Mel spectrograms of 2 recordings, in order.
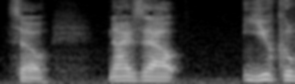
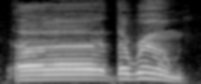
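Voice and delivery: excited announcement; 6 semitones higher, 9 dB louder, much slower than usual. Real, not acted. Exclaiming the movie title.

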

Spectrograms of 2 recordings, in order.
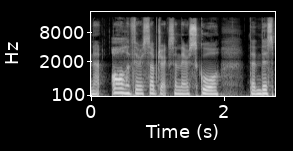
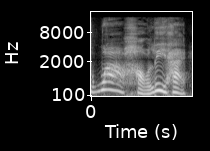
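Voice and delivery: excited compliment; 4 semitones higher than usual. Shown as a demonstration. Demonstrating a typical compliment.

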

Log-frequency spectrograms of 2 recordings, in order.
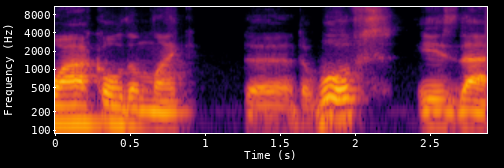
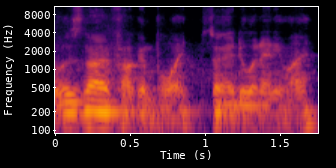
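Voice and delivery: defeated inner voice; 4 semitones lower, 7 dB quieter, faster than usual. Retold or imitated. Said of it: "it'll just be like".

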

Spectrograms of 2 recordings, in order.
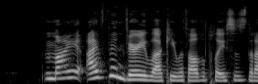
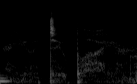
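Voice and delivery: barely audible whisper; mock-intimate whisper; 24 dB quieter than usual. Probing co-host's toilet paper choice, whispered. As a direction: whisper the question very softly.

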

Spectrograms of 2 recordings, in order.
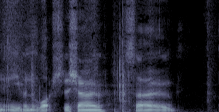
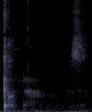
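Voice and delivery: whisper; 25 dB quieter than usual. Real, not acted. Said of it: "whispered aside".

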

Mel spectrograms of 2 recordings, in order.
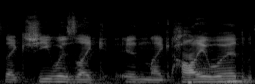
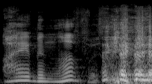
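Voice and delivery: lovestruck; 6 semitones higher, 11 dB louder than usual. Pretend. Lovestruck Harry voice, laughing.

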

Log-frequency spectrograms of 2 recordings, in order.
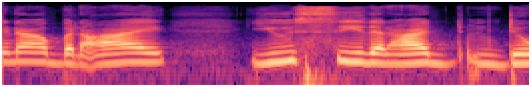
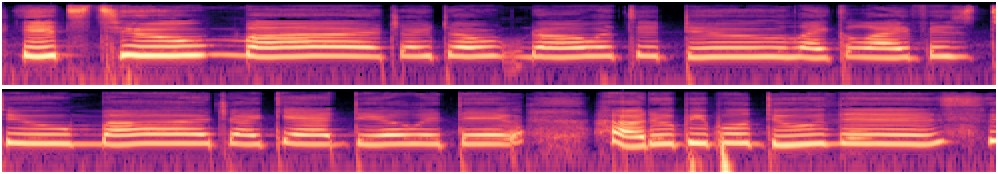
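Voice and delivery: high, slow, strained voice near tears; replaying the overwhelm in a wobbly high voice; retold crying despair; 9 semitones higher, slower than usual. Telling her family how she broke down that day, in a high, slow tearful voice. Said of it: "I was like".

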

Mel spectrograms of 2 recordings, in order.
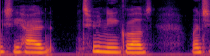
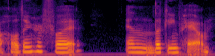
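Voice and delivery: ordinary delivery

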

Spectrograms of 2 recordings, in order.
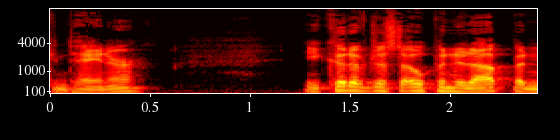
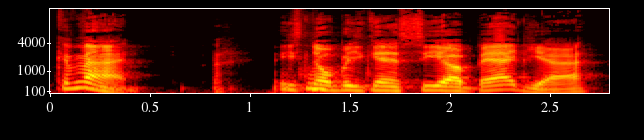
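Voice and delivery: put-on high, loud Boston accent; hammed-up Boston accent; 7 semitones higher, 4 dB louder than usual. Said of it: "Boston Tyler".

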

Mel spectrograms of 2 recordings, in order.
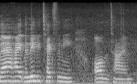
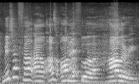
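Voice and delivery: normal talking voice

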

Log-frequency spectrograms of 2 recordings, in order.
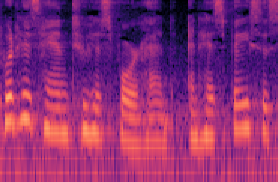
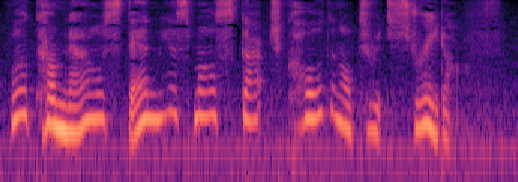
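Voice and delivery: higher, slow, swaggering bargain; bargaining boast; 9 semitones higher, 4 dB louder than usual. A narrator's reading. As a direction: strike a cocky deal for whisky. Jude bargaining for a whisky.

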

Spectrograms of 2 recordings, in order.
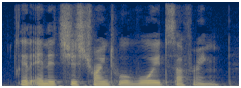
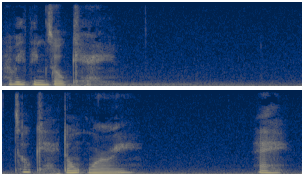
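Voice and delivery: soothing whisper; 4 semitones higher, 10 dB quieter than usual. Pretend. Soothing the panicked inner voice.

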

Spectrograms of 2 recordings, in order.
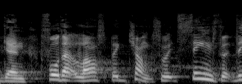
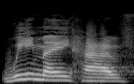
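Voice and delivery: very slow, weighted phrasing; slow emphatic reading; much slower than usual. Shown as a demonstration. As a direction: lean into each word slowly. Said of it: "look at that word".

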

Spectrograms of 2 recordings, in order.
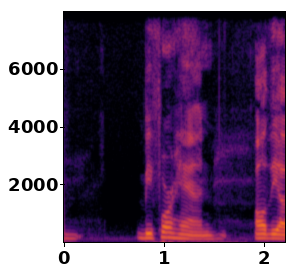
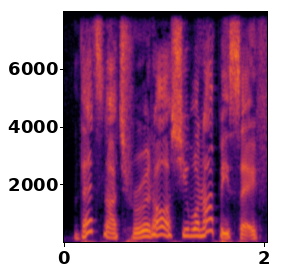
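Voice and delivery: put-on old lady voice; 7 semitones higher than usual. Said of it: "Lady Violet is like".

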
